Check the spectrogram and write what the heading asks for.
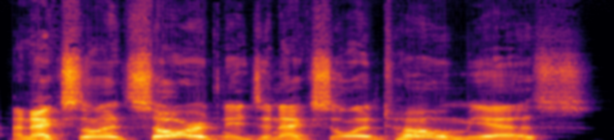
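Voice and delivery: high, loud bird spirit voice; a proud bird master teasing his pupil; tengu sensei. A narrator's reading. Tengu sensei appraising the sword in a high, loud voice.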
